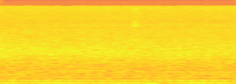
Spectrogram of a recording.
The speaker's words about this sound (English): A lot of white noise.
